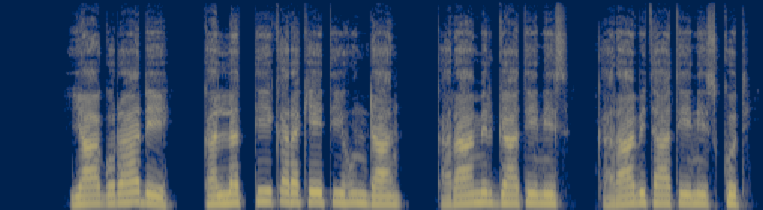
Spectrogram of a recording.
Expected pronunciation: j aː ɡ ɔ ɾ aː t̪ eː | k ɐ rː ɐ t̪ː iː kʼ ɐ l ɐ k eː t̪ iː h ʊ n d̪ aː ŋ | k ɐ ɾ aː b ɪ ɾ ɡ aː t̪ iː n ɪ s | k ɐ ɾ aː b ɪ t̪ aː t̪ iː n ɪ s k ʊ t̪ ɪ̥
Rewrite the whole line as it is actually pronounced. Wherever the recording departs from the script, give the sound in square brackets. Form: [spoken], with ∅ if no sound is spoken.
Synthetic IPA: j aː ɡ ɔ ɾ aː [d̪] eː | k ɐ [lː] ɐ t̪ː iː kʼ ɐ [ɾ] ɐ k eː t̪ iː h ʊ n d̪ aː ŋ | k ɐ ɾ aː [m] ɪ ɾ ɡ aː t̪ iː n ɪ s | k ɐ ɾ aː b ɪ t̪ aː t̪ iː n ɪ s k ʊ t̪ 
